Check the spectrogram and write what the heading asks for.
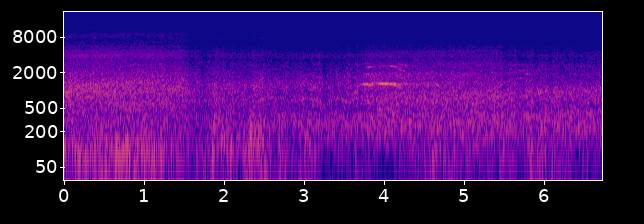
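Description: Steady rushing of wind and running stream water heard from a moving chairlift, easing a little about a second and a half in. A short high chirp sounds about four seconds in.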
